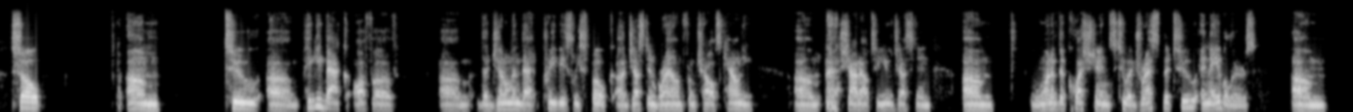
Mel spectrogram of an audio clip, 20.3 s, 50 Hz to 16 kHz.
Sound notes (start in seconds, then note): 12.2 cough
